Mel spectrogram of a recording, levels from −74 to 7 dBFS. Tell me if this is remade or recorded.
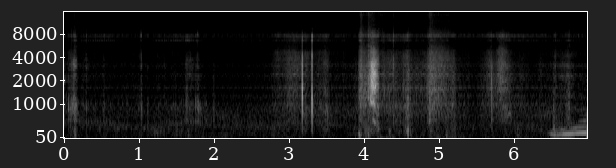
remade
